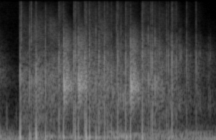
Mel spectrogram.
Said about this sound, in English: No fireworks inside the house.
